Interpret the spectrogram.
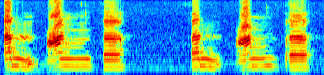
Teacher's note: Nunnya dibaca jelas dan tidak ada dengung. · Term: izhar halqi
